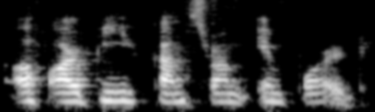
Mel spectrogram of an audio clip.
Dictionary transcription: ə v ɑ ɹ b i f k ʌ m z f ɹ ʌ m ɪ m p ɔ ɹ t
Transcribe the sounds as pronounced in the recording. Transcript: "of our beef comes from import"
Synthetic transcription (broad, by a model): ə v ɑ ɹ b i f k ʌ m s f ɹ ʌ m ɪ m p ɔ ɹ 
